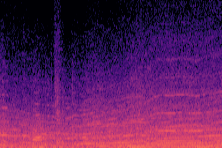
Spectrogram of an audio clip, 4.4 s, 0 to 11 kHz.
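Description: A Citroen race car in Gran Turismo 7 accelerates hard, its engine note climbing steadily in pitch with rising harmonics. The whine is continuous and fairly loud under a steady background of track noise.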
